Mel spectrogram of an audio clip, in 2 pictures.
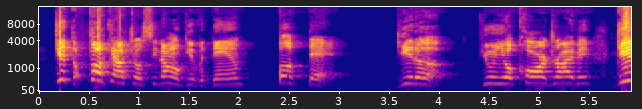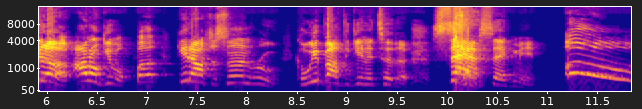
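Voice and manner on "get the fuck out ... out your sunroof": yelling, shouting higher and louder. Hyping up listeners to get out of their seats: yelling. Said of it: "now I'm yelling like a motherfucker".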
